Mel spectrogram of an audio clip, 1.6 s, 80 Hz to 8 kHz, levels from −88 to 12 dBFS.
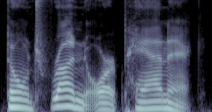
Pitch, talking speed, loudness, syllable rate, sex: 150 Hz, 150 wpm, -18 LUFS, 3.4 syllables/s, female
